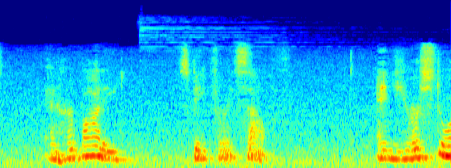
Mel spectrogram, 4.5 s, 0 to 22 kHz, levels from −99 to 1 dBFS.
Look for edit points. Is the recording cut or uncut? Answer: uncut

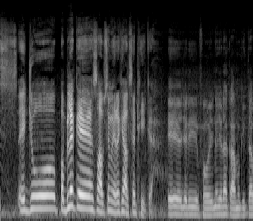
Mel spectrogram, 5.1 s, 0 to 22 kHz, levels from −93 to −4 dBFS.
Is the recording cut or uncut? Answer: cut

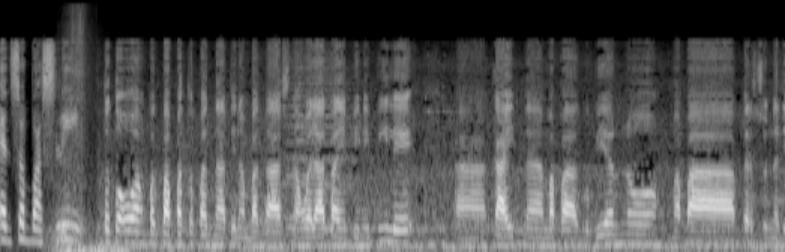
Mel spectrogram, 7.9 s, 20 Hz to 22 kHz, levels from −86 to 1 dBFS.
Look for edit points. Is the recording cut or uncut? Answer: cut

